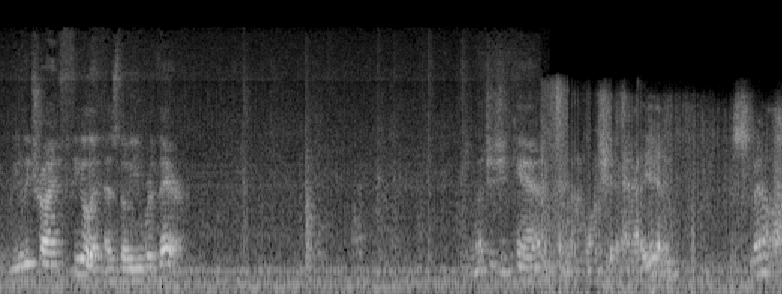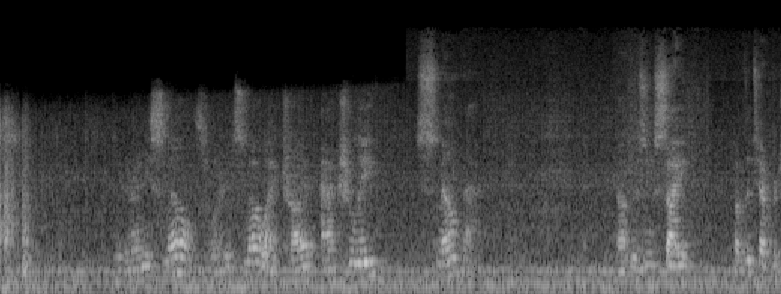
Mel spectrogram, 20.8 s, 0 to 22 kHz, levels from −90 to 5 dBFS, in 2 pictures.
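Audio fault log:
7.23–15.89 s, call bitrate drop: the encoder was starved of bits after the call's bandwidth estimate fell. The sound turns coarse and watery, and the top end collapses from around 20 kHz to an 8 kHz ceiling, which fits a rate cut from roughly 48 kbps to about 7 kbps. Coarser quantisation produces the roughness, and the narrowed band produces the muffling. The worst stretch lasts about 2.7 s before the bitrate recovers and full bandwidth returns.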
